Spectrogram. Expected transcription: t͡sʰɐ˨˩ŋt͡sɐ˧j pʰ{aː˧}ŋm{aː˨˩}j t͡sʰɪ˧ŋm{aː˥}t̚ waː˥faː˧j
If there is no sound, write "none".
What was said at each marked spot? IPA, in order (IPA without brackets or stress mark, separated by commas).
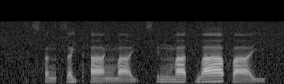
aː˨, aː˨˩, aː˧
